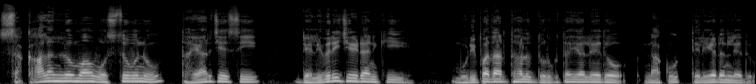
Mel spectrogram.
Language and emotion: Telugu, fearful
